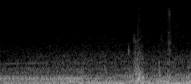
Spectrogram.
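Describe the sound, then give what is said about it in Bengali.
A jeep pulls away and drives off at night, its engine a steady low rumble that holds throughout. “ওরা জিপে উঠে বসতেই গাড়ি ছেড়ে দিল।”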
